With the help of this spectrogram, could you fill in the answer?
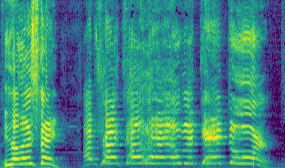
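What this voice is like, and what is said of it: Yelling. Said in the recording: “you're yelling ... You still yelled.”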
